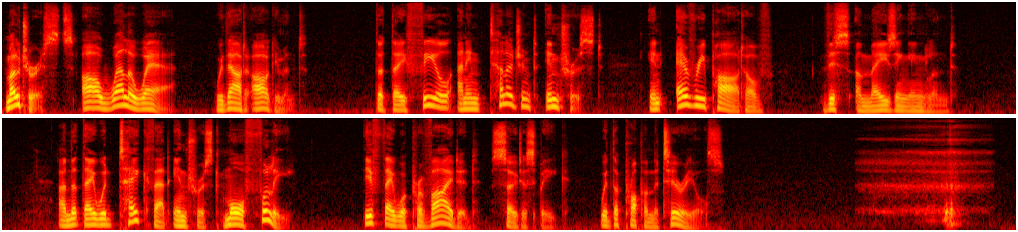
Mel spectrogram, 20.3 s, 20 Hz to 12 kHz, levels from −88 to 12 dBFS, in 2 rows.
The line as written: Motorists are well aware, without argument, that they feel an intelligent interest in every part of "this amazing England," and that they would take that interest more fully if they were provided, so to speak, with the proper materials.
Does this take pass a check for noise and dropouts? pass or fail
fail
